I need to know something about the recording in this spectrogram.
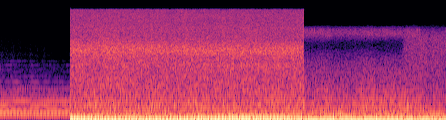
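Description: Piano music is cut off about half a second in by a loud, steady rush with a deep rumble: a boat underway on the open ocean, its engine and the wind and water on the microphone.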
